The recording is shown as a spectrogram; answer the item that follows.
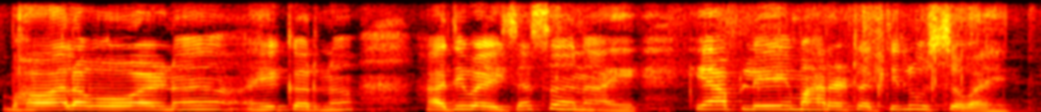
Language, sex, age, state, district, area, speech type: Marathi, female, 30-45, Maharashtra, Osmanabad, rural, spontaneous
